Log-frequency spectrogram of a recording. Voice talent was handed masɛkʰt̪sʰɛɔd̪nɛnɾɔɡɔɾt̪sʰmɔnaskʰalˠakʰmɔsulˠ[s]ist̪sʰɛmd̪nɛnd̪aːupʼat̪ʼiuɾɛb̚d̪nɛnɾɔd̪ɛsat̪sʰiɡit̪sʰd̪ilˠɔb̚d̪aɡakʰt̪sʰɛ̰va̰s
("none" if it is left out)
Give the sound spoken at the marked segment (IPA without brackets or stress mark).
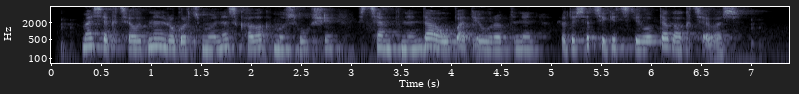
ʃ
